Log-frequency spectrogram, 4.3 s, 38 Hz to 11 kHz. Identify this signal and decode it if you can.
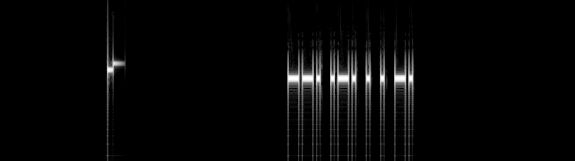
Morse code, heard as a keyed tone, about 44 wpm, 700 Hz. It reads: GREEN
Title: Top 500 Words 45wpm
